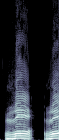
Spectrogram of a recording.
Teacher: र में हमारी जीभ क्या होती है? दो तीन बार उसमें क्या होता है? कंपन होता है। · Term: लुंठित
